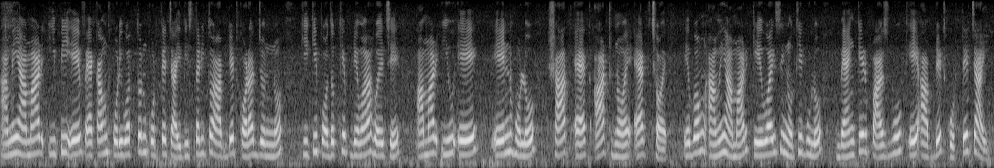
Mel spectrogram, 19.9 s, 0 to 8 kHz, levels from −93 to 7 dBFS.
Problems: none marked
